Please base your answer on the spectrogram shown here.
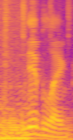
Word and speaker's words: nibbling: Nibbling.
